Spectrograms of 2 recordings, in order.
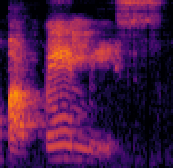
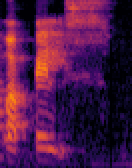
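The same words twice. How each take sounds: First: "papeles" slow and lower, with a full -es ending; correct full plural. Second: "papeles" said as "papels", without the last e; wrong plural, S only. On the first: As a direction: sound the e before the final s in "papeles". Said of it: "sino papeles". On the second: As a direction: drop the e and end "papeles" in a bare -ls. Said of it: "O no he escuchado papeles". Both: Shown as a demonstration.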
